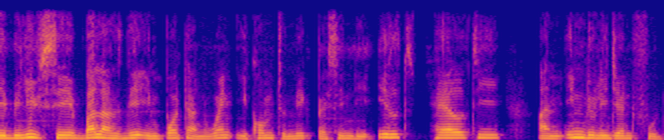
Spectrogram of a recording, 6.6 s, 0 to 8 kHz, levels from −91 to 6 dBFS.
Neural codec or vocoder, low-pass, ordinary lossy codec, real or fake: none; 7.2 kHz; none; real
